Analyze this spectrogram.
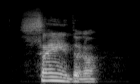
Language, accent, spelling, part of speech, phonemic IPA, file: French, Canada, ceindra, verb, /sɛ̃.dʁa/, LL-Q150 (fra)-ceindra.wav
- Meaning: third-person singular simple future of ceindre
